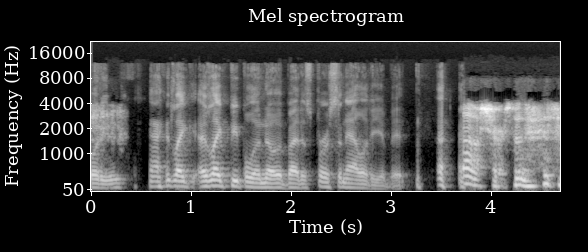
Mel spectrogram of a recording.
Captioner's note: laughs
